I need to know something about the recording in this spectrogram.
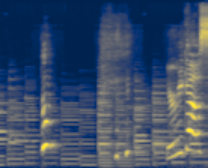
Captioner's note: giggles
